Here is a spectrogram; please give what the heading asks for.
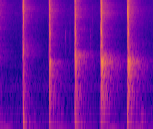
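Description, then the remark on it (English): Six sharp, loud hand claps in a steady, brisk rhythm, each one crisp with a quick decay, and no voices in between, clapping to congratulate a victory. “You're a loud clapper.”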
